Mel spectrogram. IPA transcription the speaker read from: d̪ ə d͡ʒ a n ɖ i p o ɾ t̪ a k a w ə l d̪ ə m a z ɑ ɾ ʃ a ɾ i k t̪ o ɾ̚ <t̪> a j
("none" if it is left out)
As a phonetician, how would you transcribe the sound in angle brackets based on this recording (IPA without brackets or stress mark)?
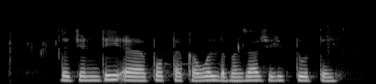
d̪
